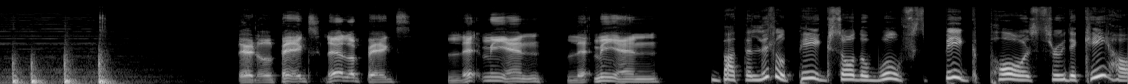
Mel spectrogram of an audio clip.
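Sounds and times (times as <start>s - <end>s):
knocking on a door: 0.0s - 1.3s
speech: 2.4s - 11.2s.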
